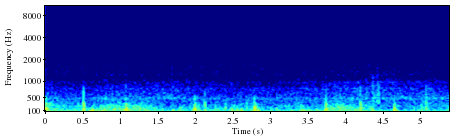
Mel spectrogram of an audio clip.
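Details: Close-up heartbeat sounds recorded for relaxation ASMR: soft, low, muffled thumps repeating steadily under a low hum; ordinary normal heart sounds.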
